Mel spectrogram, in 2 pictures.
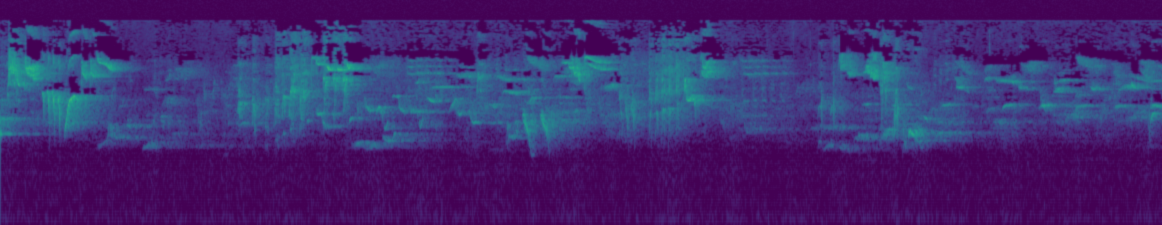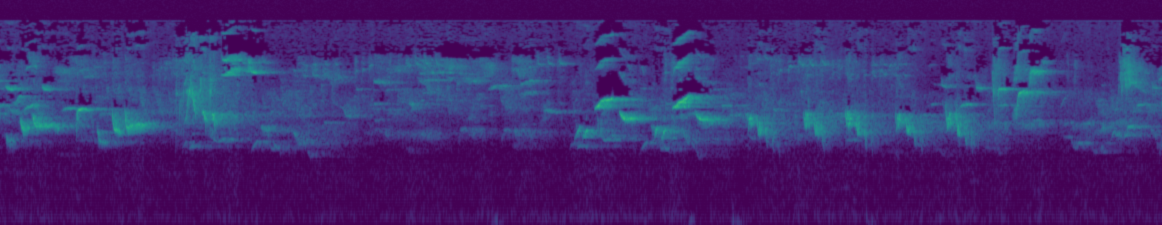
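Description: Small birds chirping and twittering: clusters of short high calls with quieter pauses between, and near the end a run of quick chirps at about two a second.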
